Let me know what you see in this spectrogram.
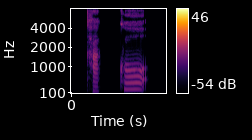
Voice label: "kakkou", Japanese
